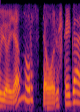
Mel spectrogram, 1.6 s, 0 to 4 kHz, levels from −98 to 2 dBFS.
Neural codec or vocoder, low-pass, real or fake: none; 3.6 kHz; real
